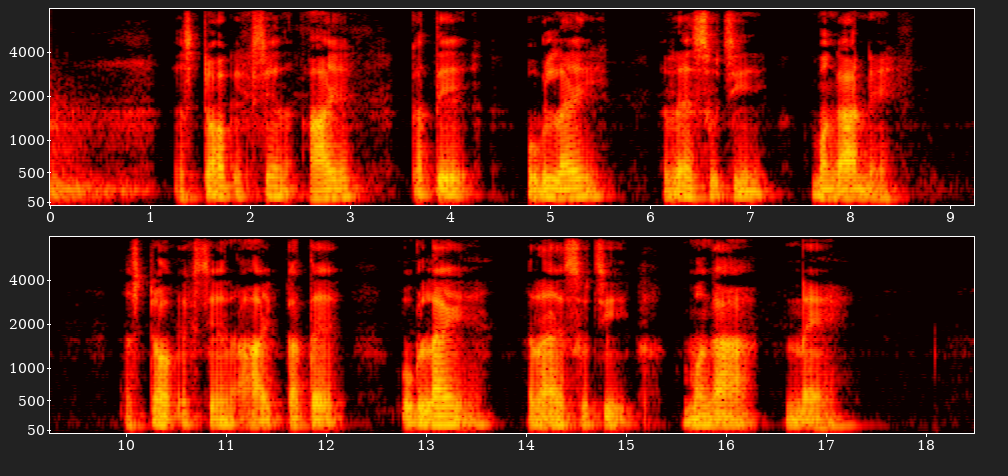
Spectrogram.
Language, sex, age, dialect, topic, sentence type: Maithili, male, 41-45, Bajjika, banking, statement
